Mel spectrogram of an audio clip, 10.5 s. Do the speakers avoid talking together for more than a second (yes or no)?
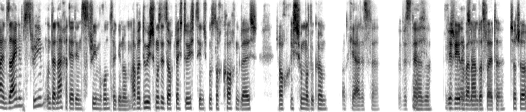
no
